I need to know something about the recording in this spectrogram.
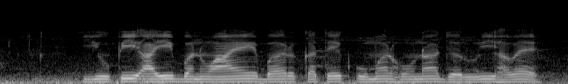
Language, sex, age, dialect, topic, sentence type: Chhattisgarhi, male, 41-45, Western/Budati/Khatahi, banking, question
